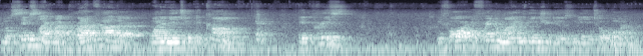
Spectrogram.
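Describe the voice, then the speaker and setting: A man in his thirties from Cameroon with a Cameroonian accent, giving an animated motivational keynote at a conference and telling his story with self-deprecating jokes. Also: medium pitch, unhurried, noisy background. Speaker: conference speaker. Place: large conference hall. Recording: echoey hall, speaker far from mic.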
